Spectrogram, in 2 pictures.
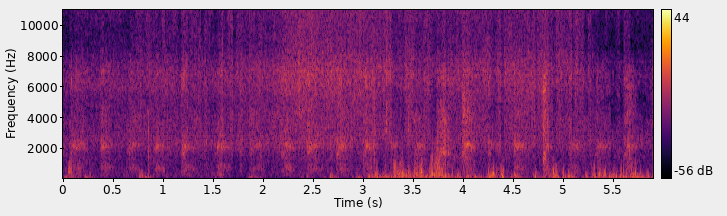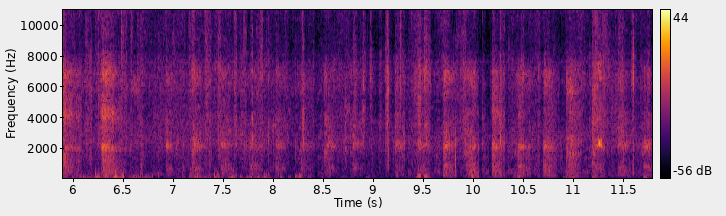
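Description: Footsteps crunch on rough cobblestones.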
